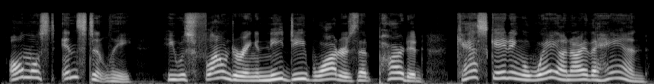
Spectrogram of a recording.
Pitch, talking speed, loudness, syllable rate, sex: 220 Hz, 145 wpm, -16 LUFS, 4.6 syllables/s, female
